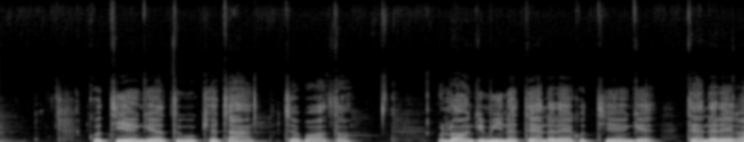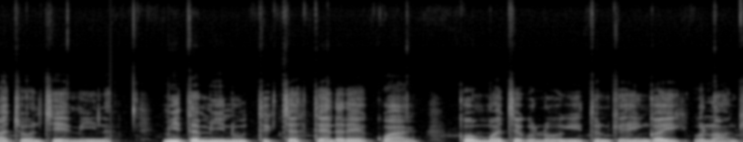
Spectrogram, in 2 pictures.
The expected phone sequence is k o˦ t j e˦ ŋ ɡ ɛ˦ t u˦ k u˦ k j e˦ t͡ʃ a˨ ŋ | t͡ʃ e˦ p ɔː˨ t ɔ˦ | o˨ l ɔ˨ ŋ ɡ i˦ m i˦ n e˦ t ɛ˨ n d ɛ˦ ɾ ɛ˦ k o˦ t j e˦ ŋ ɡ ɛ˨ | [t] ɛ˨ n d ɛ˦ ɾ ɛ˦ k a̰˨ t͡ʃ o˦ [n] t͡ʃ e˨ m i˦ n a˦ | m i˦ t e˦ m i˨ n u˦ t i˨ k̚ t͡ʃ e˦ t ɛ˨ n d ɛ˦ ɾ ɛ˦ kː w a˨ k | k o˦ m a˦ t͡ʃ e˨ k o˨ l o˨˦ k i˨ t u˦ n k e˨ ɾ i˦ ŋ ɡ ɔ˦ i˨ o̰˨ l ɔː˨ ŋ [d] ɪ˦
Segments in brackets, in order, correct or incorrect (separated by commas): correct, correct, incorrect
